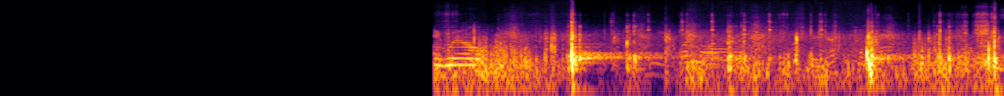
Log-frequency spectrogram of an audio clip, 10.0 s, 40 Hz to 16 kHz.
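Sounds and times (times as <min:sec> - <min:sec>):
people talking indistinctly: 0:04.4 - 0:10.0
sharp knocks: 0:05.7 - 0:07.8.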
